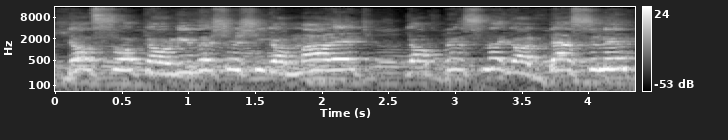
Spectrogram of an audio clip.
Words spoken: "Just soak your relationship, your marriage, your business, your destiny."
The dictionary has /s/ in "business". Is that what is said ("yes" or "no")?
no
